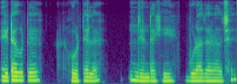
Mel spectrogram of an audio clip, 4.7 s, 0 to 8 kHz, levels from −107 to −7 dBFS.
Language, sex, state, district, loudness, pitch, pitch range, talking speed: Odia, male, Odisha, Sambalpur, -23 LUFS, 130 Hz, 125-140 Hz, 90 wpm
